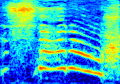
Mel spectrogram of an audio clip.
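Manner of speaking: high, excited call to the dog. Real, not acted. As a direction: sing out the dog's name gleefully. Greeting the dog at home.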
